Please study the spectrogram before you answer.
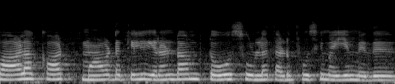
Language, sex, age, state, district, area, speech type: Tamil, female, 18-30, Tamil Nadu, Mayiladuthurai, urban, read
